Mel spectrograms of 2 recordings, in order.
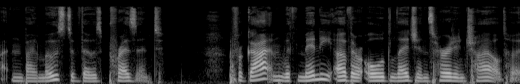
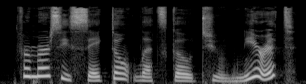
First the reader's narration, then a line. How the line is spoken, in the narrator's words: exclaimed some of the young ladies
